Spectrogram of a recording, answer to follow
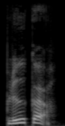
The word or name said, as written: blødgøre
